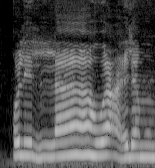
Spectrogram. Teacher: اللہ کا لام زیر سے، بڑا قاف ہے، باریک پڑھیں گے اسے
